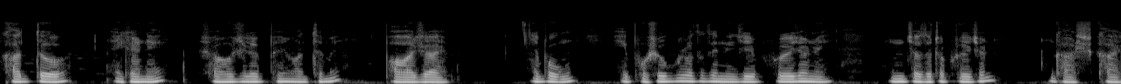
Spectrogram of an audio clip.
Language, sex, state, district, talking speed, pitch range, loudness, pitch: Bengali, male, West Bengal, Jalpaiguri, 95 wpm, 120-130 Hz, -24 LUFS, 125 Hz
